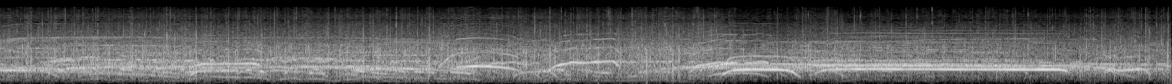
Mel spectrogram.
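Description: A large crowd cheers and screams loudly in an echoing hall.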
